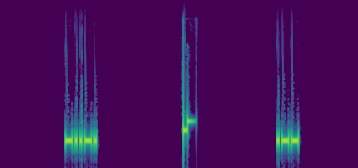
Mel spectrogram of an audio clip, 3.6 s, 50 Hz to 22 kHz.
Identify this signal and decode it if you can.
Morse code, heard as a keyed tone, about 48 wpm, 700 Hz. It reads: / W
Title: Single Character (Letter:Number:Punctuation:Prosign) 50wpm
